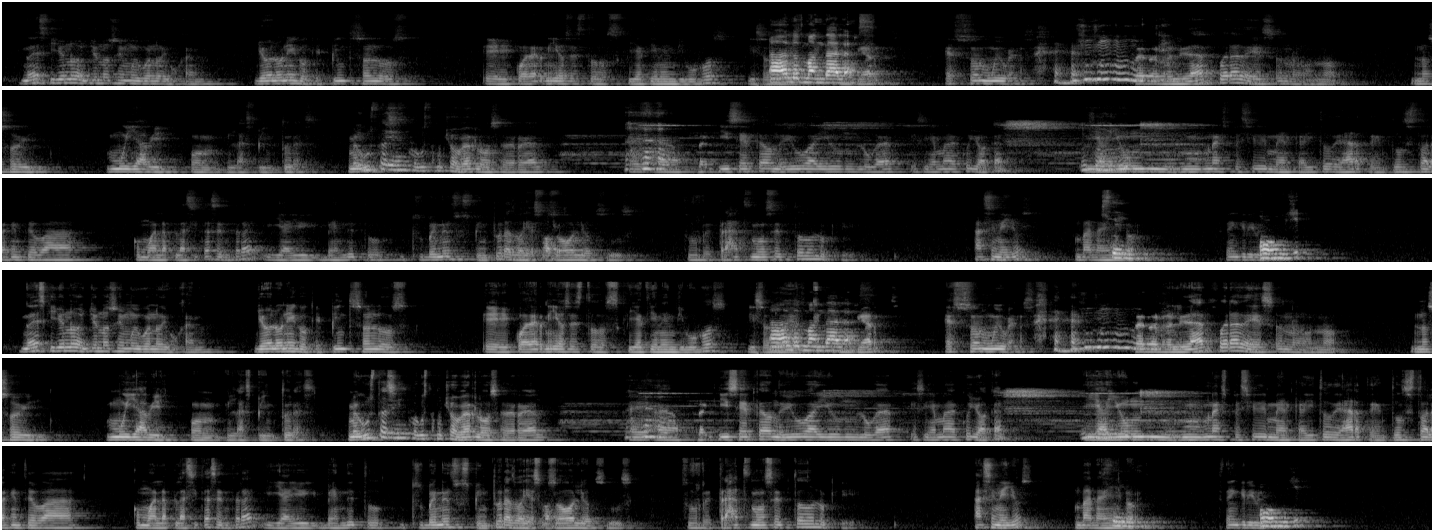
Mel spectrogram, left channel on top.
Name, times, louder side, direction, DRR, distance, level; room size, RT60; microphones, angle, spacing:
voice 1, 0.2-2.1 2.5-4.1 4.8-8.8 9.4-10.9 11.3-13.4 14.1-14.7 15.3-17.4 17.8-19.8 20.6-24.4 25.1-29.4 29.9-34.9 35.4-37.1 38.3-38.9 39.3-40.0 40.8-41.3, right 4 dB, 85° right, 0.5 m, -29 dB
voice 2, 7.7-8.6 10.7-11.4 17.8-18.4 20.5-21.0 25.1-25.6 34.0-34.2 39.7-40.0 41.2-41.6, left 3 dB, 55° left, 0.6 m, -22 dB
Guitar Metallic Granulated, 19.9-23.6 24.2-26.3, right 4 dB, 50° right, 1.4 m, -39 dB
17.0 x 7.2 x 3.5 m
head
